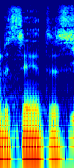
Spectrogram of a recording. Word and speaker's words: DeSantis: Can you imagine if DeSantis, was that how you say his name? – Ron DeSantis.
